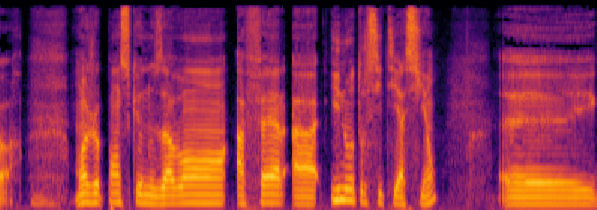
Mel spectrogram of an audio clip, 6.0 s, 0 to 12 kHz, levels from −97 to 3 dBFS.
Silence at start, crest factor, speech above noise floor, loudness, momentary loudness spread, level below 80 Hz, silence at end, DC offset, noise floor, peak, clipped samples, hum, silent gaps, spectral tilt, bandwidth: 0 s; 14 dB; 20 dB; -16 LUFS; 14 LU; -48 dBFS; 0 s; under 0.1%; -36 dBFS; -2 dBFS; under 0.1%; none; none; -5 dB/octave; 11 kHz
